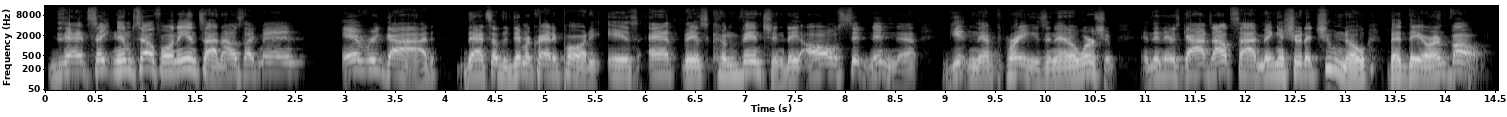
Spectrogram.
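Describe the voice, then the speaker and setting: A man with a big, loud voice delivers a fiery commentary rant. He hammers his points home through repetition, rising and falling like a preacher in full flow. His pitch sits in a plain middle register. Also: normal speed. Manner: emphatic, repetitive, preacher-like cadence. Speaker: commentary show host.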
